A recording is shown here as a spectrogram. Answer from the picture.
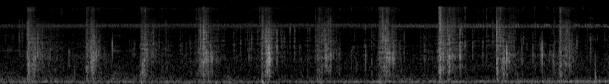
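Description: Footsteps on a gravel dirt road, about two steps a second, as someone walks along beside a parked car.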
